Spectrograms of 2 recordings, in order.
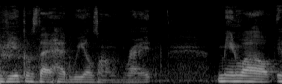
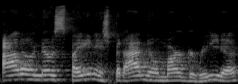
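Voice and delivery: raised, put-on Texan accent; 7 semitones higher, 5 dB louder than usual. Retelling what a woman said in a Texas restaurant, in a Texas accent. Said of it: "She's like a Texas accent".

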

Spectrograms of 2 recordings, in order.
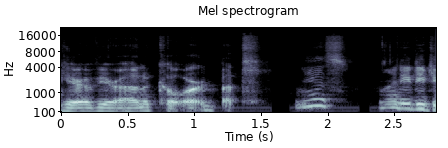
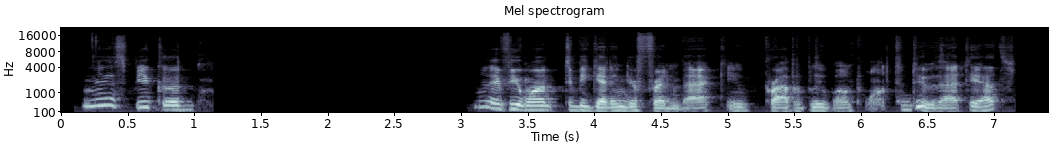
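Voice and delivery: clumsy, bad attempt at an old woman voice. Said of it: "I don't do a very good old lady voice".

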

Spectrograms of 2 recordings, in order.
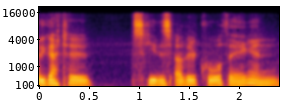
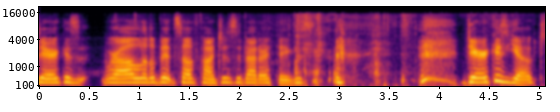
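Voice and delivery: good-natured, playful teasing tone; 4 semitones higher than usual. Talking with a friend about going to the gym, teasing. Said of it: "sorry, I'm teasing you".

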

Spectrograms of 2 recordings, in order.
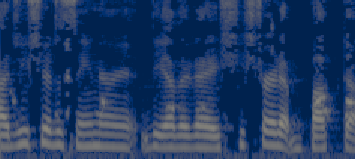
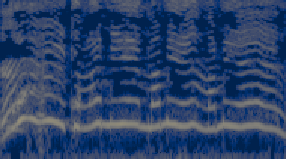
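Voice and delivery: put-on shrill, very high child's scream; 4 dB louder than usual. Retelling a child screaming at a locked bathroom door: imitating a child screaming. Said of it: "Addie's screaming".

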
